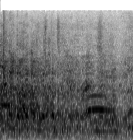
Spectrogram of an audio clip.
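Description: Small club audience laughing together, dying down near the end.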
